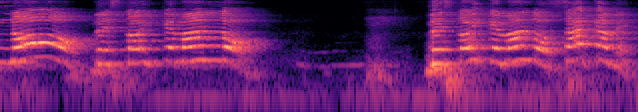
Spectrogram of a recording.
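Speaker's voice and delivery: high, loud cries for rescue; acted screaming plea. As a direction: shout in mock agony as the burning cup. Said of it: "gritaba y decía".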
